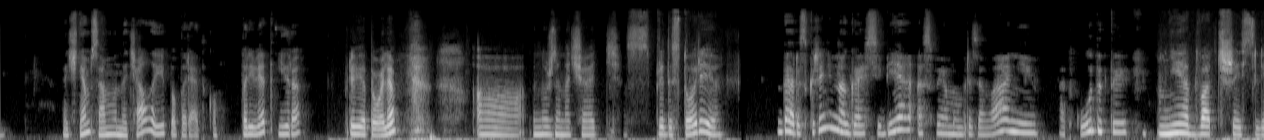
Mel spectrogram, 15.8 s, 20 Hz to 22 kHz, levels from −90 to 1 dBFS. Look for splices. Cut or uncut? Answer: cut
